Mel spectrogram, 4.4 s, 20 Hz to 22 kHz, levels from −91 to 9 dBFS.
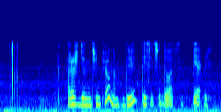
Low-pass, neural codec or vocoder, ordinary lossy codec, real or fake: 5.4 kHz; vocoder, 22.05 kHz, 80 mel bands, Vocos; none; fake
